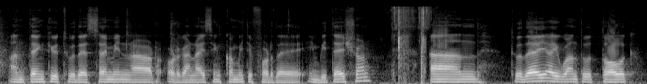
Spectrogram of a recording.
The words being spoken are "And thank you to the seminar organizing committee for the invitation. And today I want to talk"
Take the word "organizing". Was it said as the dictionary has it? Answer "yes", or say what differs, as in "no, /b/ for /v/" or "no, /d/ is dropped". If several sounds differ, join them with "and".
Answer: no, /s/ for /z/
